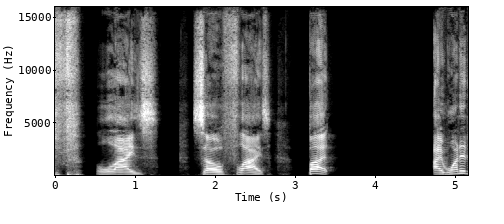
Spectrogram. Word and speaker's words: Phylzzz: So, it's to me it's pronounced F lies.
